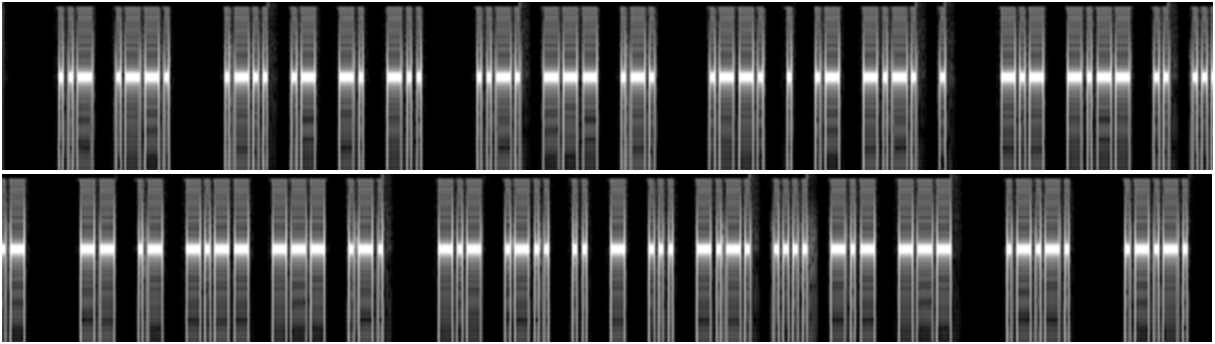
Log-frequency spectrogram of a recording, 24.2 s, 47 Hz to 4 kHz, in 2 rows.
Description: Morse code, heard as a keyed tone, about 25 wpm, spaced as for 20 wpm, 550 Hz. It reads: UP LAND FOR PEACE KYIV MAYOR KLITSCHKO <AR> <AR>
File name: podcast / News headlines-1x-25x20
